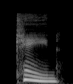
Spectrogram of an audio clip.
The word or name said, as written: cane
